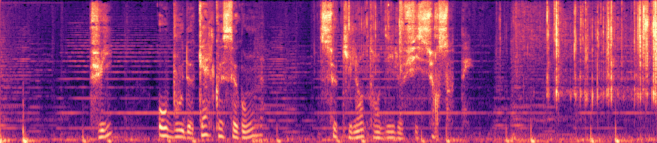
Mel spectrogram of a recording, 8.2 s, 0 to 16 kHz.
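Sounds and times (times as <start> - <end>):
speech: 1.2 - 5.9
dinosaur egg cracking open as a baby dinosaur hatches: 6.2 - 8.2.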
